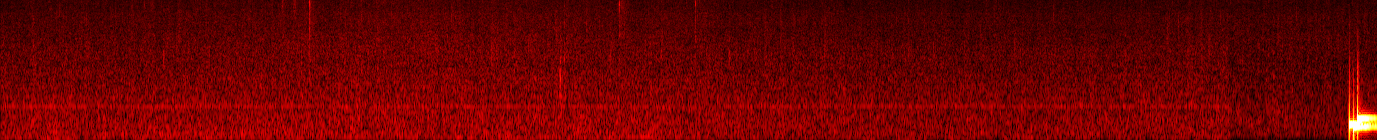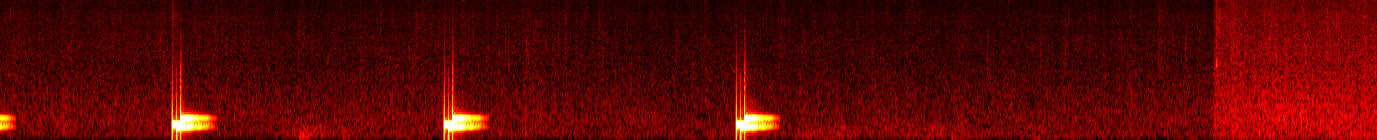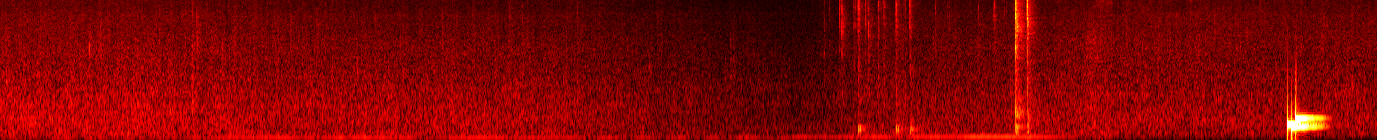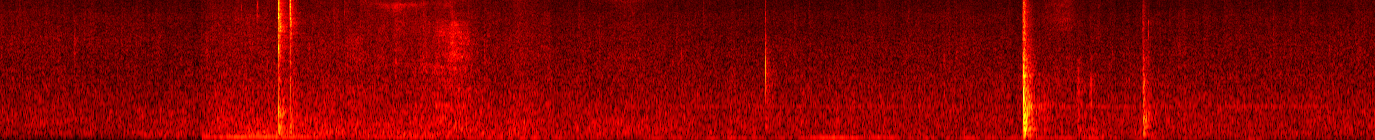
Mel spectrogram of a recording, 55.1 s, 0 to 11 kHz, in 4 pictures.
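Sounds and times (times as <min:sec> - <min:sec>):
keyboard typing: 0:13.5 - 0:13.9, 0:15.5 - 0:15.9, 0:35.9 - 0:36.8, 0:37.6 - 0:37.9, 0:44.0 - 0:44.3
low electronic chimes: 0:13.5 - 0:13.9, 0:15.5 - 0:15.9, 0:18.2 - 0:18.6, 0:21.2 - 0:21.6, 0:40.4 - 0:40.8.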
